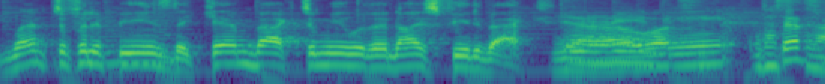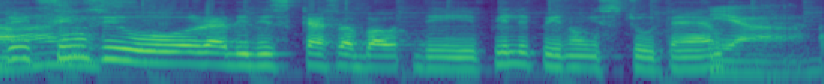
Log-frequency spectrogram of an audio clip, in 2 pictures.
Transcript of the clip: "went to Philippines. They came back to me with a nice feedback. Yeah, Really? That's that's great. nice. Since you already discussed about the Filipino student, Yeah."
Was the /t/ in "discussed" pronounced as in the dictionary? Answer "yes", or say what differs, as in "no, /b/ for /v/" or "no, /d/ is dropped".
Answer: no, /t/ is dropped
